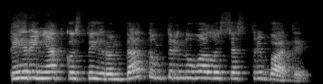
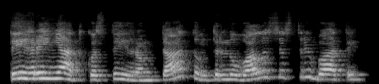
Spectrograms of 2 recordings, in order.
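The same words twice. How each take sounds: First: The sentence is spoken very fast. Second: The sentence is spoken at a faster pace. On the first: "А тепер іще швидше" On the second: "Швидше повторимо"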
